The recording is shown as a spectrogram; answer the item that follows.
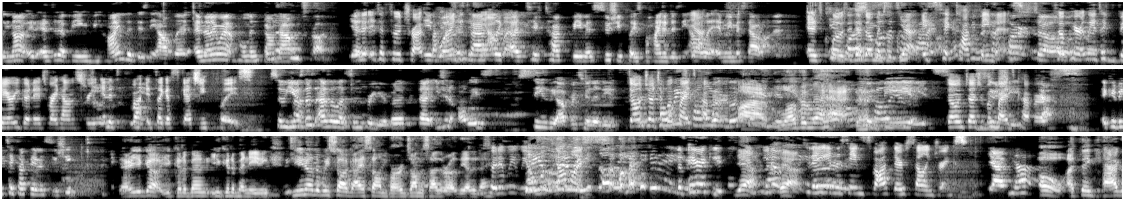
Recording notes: Taped live from Elite Weekend in Orlando.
